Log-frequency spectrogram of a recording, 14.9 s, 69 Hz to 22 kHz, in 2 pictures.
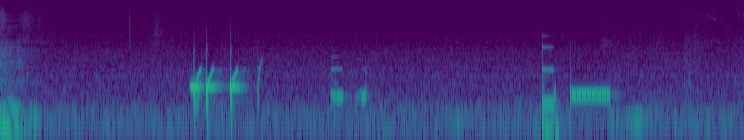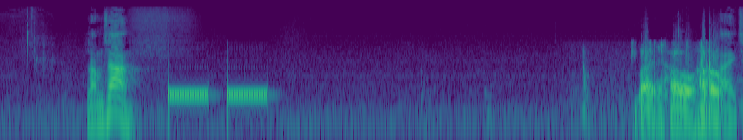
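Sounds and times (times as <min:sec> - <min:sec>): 
soft phone tones: 0:05.4 - 0:06.2, 0:09.1 - 0:10.2
speech: 0:08.3 - 0:08.9, 0:13.8 - 0:14.8.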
